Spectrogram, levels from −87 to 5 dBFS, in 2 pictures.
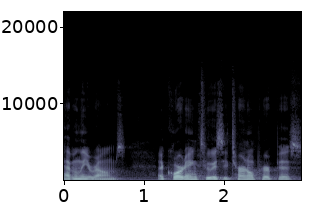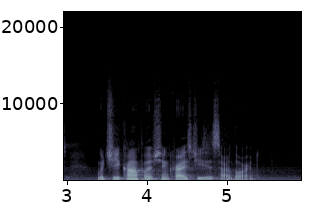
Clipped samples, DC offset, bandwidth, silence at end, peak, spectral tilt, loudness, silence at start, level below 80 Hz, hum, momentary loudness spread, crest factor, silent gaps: under 0.1%; under 0.1%; 12.5 kHz; 0.5 s; -10 dBFS; -6.5 dB/octave; -33 LUFS; 0 s; -68 dBFS; none; 14 LU; 24 dB; none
